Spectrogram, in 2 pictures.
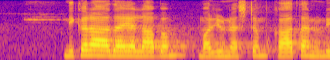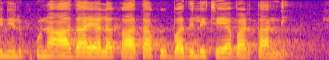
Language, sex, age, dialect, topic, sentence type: Telugu, female, 25-30, Telangana, banking, statement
